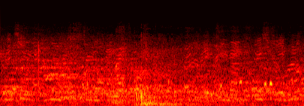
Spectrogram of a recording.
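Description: Many students' voices chattering and overlapping, echoing in a large gymnasium, with a short thump about two seconds in.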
